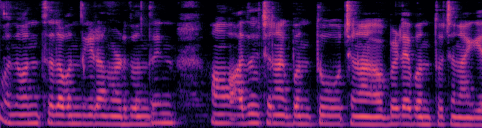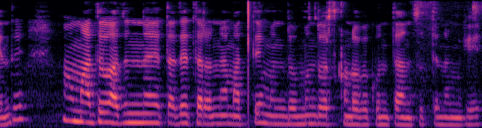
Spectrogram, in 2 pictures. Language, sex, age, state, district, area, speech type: Kannada, female, 30-45, Karnataka, Chikkamagaluru, rural, spontaneous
